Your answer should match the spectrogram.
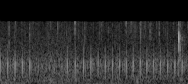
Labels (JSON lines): {"label": "biophony, rattle", "recorder": "SoundTrap 500"}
